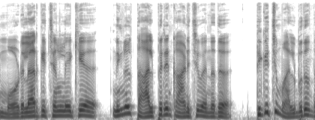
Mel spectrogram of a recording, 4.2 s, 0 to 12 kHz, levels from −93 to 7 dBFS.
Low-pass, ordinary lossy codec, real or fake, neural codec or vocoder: 10.8 kHz; none; real; none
